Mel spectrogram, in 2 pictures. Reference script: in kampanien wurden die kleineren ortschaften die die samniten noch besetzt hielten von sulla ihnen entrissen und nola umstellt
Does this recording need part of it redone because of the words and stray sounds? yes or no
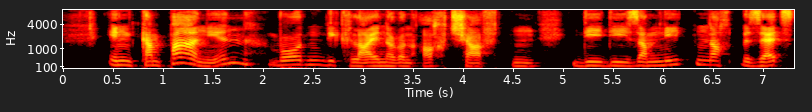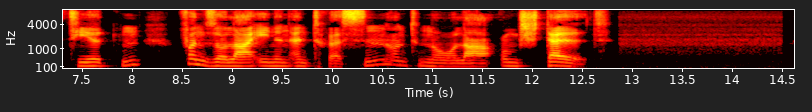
no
